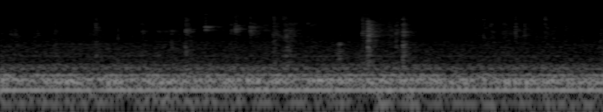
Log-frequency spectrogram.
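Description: Scissors snipping through paper in short, irregular cuts, with paper rustling, over a steady low background hum.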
